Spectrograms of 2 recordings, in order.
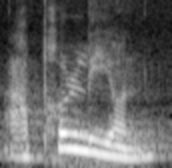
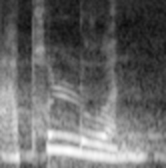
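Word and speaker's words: Ἀπολλύων: 이 한국어로 번역하는 아볼루온이라고 했는데, 원래의 그 발음은 아폴리온 아니면 아폴루온, 그거예요. P를 한국식으로 이제 B라고 이제 발음을 해서 그런 건데, 어쨌든 아폴루온입니다.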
